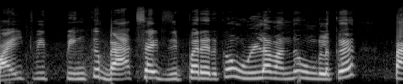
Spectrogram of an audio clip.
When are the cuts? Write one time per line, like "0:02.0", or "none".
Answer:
none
